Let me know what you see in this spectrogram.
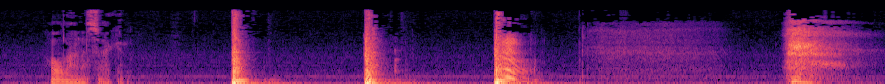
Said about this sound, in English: have you ever heard Adam Curry bang his head against the table on a podcast?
